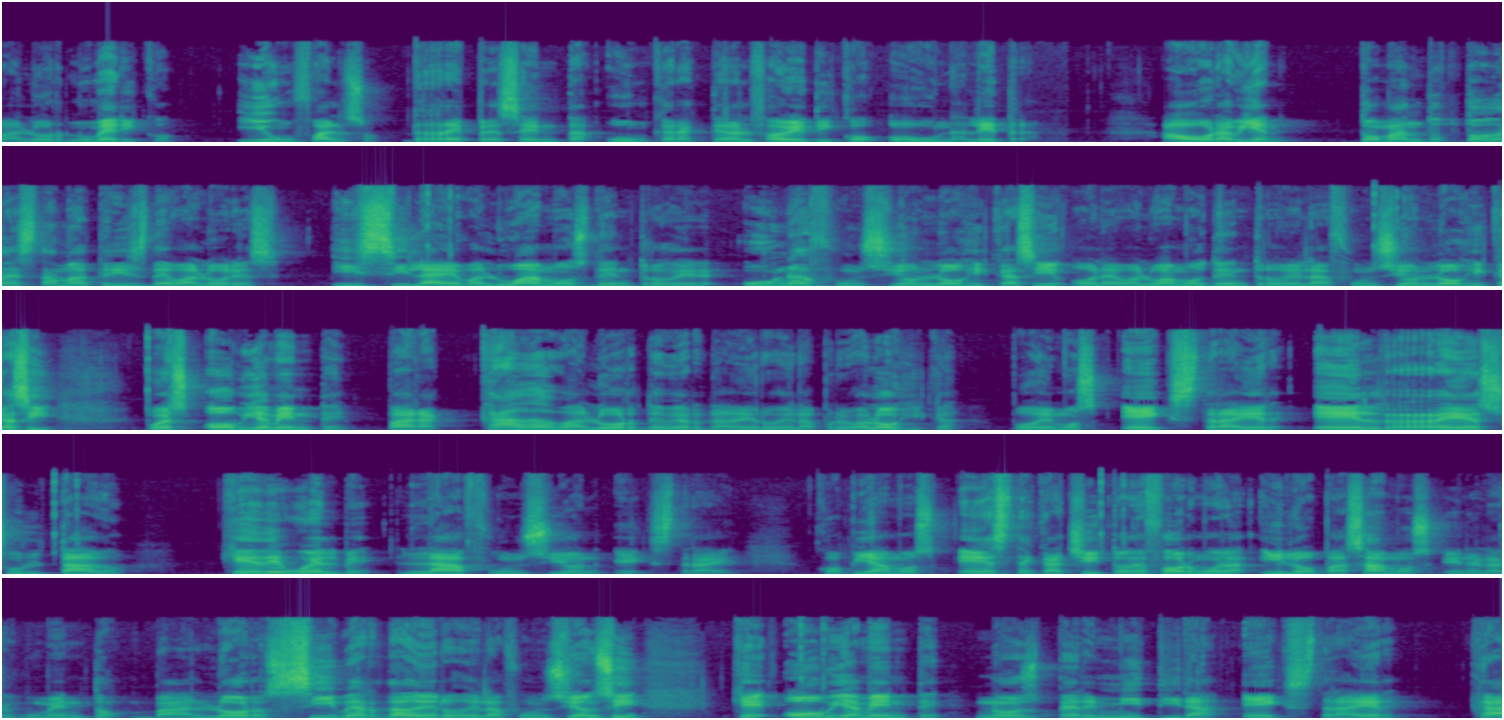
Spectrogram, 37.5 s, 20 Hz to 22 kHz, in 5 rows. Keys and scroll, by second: 7.8 ctrl+z, 26.5 ctrl+c, 31.2 ctrl+v, 35.9 F9.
